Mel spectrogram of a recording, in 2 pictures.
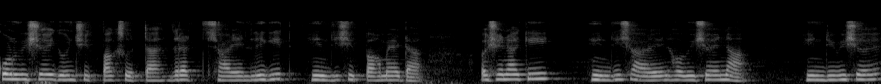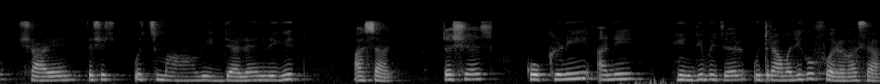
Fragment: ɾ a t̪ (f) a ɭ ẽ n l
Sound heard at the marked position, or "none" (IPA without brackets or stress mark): ɕ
